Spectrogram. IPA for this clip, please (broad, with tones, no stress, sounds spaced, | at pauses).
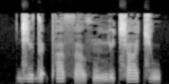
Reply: d͡ʑ e˦ d ɛ˦ ʔ pʰ ä˦ θ a˨ ʊ̯ θ ũ˨ ɲ ḛ˦˨ ɪ̯ t͡ɕʰ ä˦ t͡ɕ ṵ˦˨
